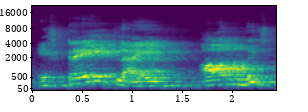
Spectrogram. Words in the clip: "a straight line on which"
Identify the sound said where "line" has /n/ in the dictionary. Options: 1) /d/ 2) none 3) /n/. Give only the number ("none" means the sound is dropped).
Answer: 2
